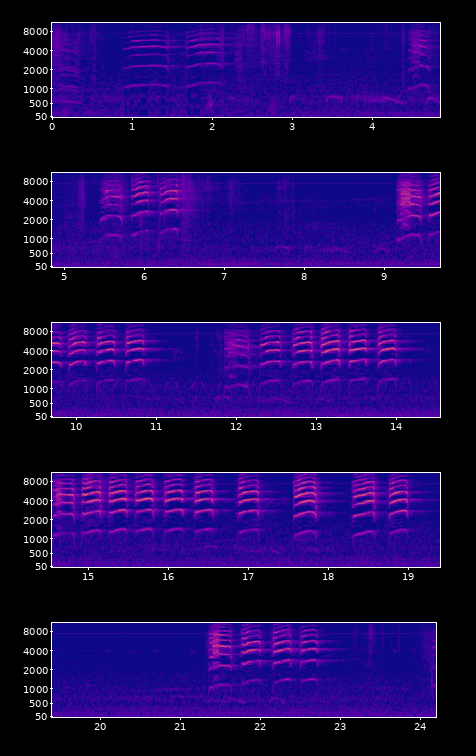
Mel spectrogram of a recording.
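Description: A bird calling in quick runs of repeated piping notes, each note rising then falling in pitch. About a dozen runs of several notes each come with short pauses between, the longest and loudest in the middle.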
